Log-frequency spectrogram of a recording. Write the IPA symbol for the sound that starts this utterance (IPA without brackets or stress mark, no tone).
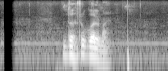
d̪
